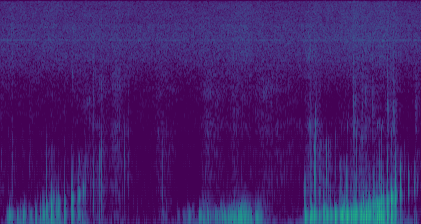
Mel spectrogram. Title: Stomach rumbling (headphones advisable )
